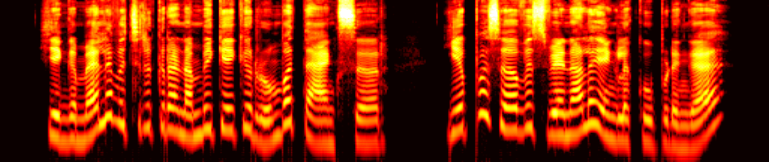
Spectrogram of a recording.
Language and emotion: Tamil, happy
